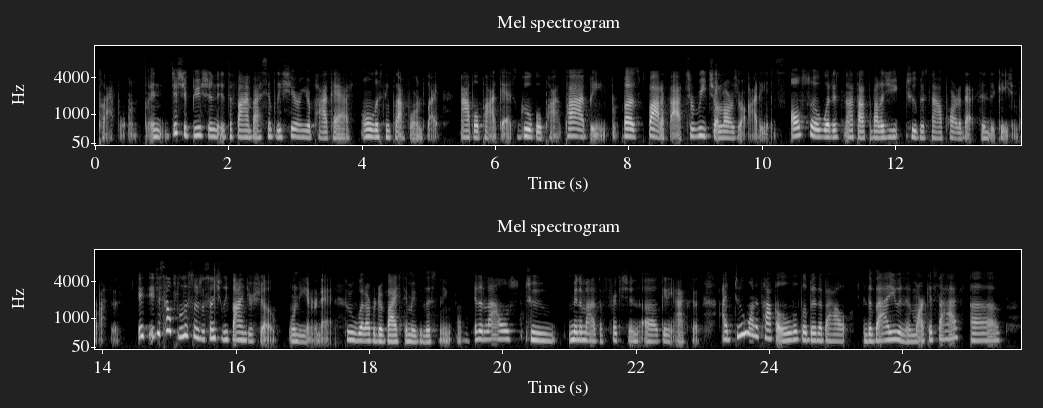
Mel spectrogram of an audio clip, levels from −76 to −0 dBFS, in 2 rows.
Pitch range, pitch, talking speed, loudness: 180-220 Hz, 200 Hz, 185 wpm, -27 LUFS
